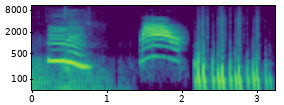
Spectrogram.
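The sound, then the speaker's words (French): A cat meows twice, the first call longer and falling, the second rising then dropping, clear, followed by a quick run of soft rhythmic thumps. No one speaks. “Viens, viens dire bonjour à maman. Bonjour, oh, bonjour mon chat.”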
